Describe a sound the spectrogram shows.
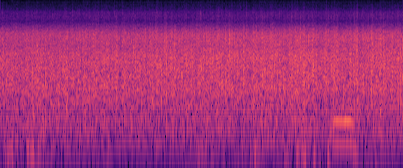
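Muddy water rushes and churns down a slope.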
